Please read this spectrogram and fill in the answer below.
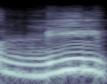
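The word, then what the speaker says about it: kneel: को भरना अब देखो नील क्या होता है यह समझिए इसमें नील ही साउंड आता है के साइलेंट रहता है इसमें जैसे वो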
